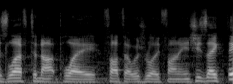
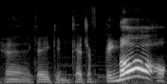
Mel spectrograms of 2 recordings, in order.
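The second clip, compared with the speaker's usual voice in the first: acted, worked-up, exasperated, loud, rising angry outburst; 2 semitones lower, 6 dB louder than usual. Retelling how Brett got mad at Enna about football: imitating Brett getting mad. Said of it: "Gets all mad".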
